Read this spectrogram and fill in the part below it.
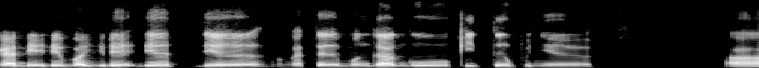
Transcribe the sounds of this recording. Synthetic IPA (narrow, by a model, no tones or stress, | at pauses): kandiədiəbadiədiədiəəŋkat̪əmə̃ŋɡaŋɡukit̪əpuɲə̃ | ʔə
